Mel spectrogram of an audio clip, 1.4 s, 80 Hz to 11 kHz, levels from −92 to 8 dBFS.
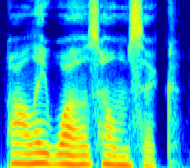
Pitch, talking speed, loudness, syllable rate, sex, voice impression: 175 Hz, 125 wpm, -16 LUFS, 4.4 syllables/s, female, very feminine, adult-like, thin, tensed, slightly powerful, bright, slightly soft, clear, fluent, slightly raspy, cute, slightly cool, intellectual, refreshing, sincere, calm, reassuring, unique, elegant, slightly wild, sweet, lively, slightly strict, slightly sharp, light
